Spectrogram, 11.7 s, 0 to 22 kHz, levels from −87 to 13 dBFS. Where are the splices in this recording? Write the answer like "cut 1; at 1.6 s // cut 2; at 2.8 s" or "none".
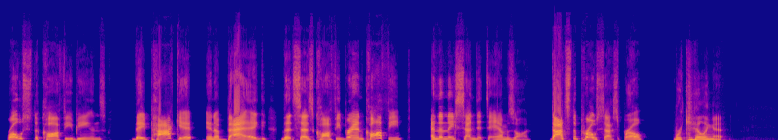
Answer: cut 1; at 10.0 s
